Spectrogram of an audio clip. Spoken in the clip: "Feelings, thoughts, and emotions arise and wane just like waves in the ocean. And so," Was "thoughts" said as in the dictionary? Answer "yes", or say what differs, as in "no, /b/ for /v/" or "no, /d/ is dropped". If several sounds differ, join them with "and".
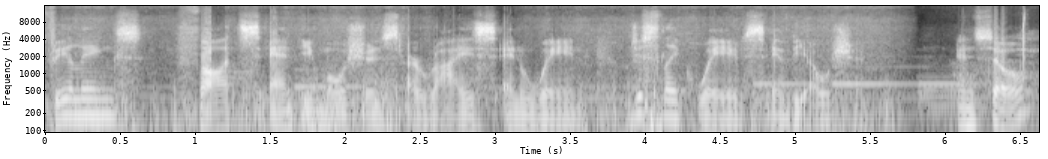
yes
